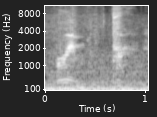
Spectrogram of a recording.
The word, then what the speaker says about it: bream: How did you pronounce bream? Bream. It's pronounced. It's spelt bream. Bream.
